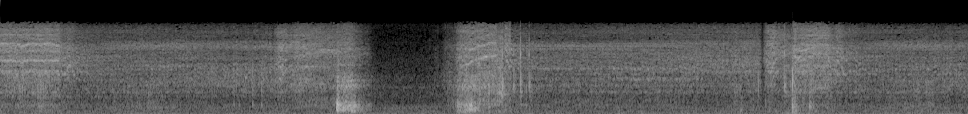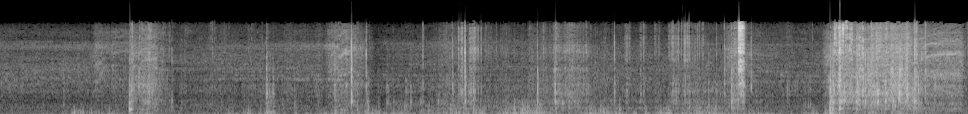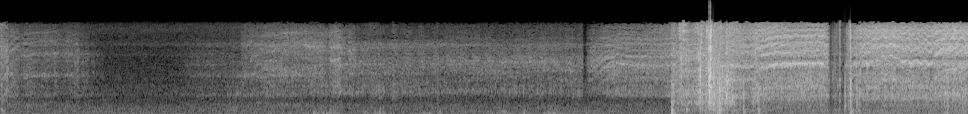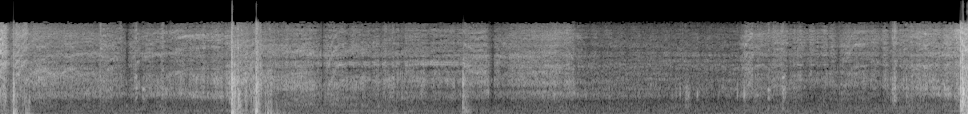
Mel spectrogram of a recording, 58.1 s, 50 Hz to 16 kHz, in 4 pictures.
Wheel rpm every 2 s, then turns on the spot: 0, 0, 0, 0, 0, 0, 0, 0, 0, 0, 0, 0, 0, 0, 0, 0, 0, 0, 0, 0, 0, 0, 0, 0, 0, 0, 0, 0, 0.
none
